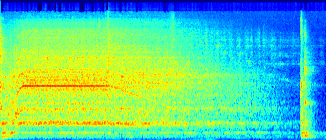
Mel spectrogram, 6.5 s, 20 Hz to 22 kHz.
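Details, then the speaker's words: Millport 1340 lathe, 220V 3-phase, spindle at high speed 1800 rpm: steady even gear hum with clean tone, no knocks or grinding, then smooth coast-down; spindle runs sweetly. "And the high speed of 1800. So as you can hear, it absolutely runs beautiful."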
